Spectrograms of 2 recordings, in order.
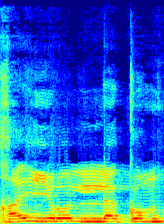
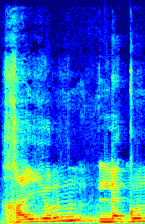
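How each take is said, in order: First: The n merges into a doubled l sound. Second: The n is pronounced separately before the l. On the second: "ഖൈറുൻ ലക്കും എന്ന് പറയുന്നത്"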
